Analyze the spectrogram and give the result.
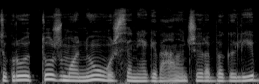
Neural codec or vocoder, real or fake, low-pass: none; real; 14.4 kHz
